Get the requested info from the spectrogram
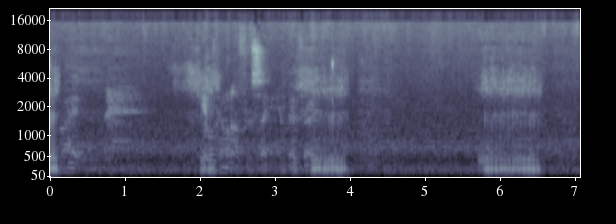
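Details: Adult snoring: three rough, low snoring breaths about two seconds apart with quiet room noise between; ordinary snoring.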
